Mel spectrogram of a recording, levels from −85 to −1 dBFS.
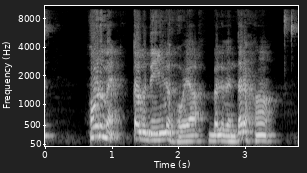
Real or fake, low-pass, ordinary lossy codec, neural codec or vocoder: real; 9.9 kHz; MP3, 96 kbps; none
